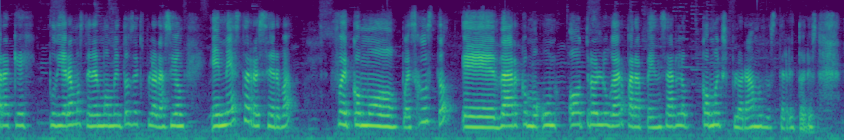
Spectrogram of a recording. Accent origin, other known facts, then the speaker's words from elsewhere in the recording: Tabasco, Mexico; nosotras somos de Tabasco, todas, somos tres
